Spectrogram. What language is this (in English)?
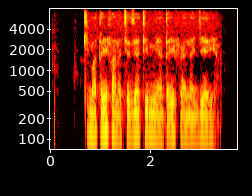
Swahili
